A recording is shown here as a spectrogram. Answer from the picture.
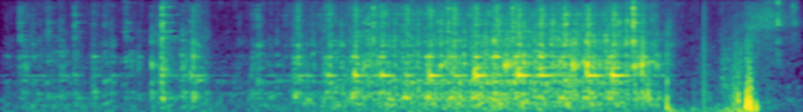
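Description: Sewing machine stitching, its needle running in a fast, even rhythm that grows louder after about a second and a half, then stops with a thump near the end.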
